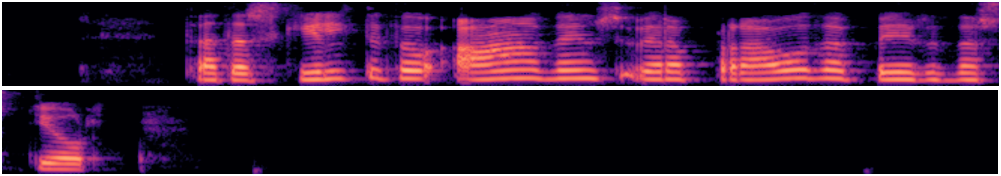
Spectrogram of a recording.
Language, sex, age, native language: Icelandic, female, 20-29, Icelandic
